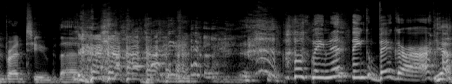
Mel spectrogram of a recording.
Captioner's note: everyone laughing; laughs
